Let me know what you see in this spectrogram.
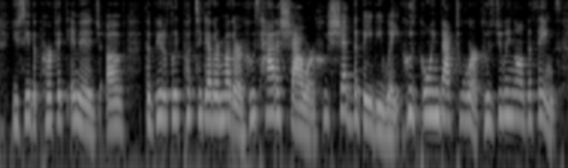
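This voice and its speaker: A woman talks at a fairly quick pace with a fairly high pitch and vocal fry. Her intonation is lively. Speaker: podcast co-host, artist mom. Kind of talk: casual interview.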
